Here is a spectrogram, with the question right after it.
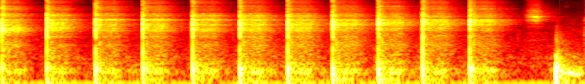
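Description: A plastic mallet taps a lawn mower spindle out of its housing, about a dozen sharp, evenly spaced knocks close by, each with a brief ringing decay.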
